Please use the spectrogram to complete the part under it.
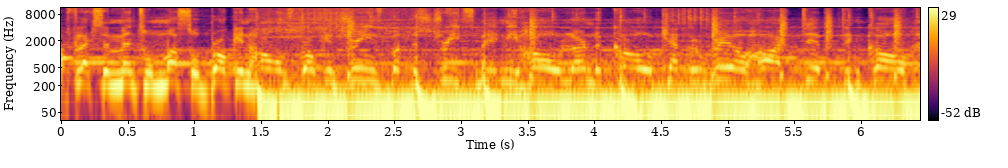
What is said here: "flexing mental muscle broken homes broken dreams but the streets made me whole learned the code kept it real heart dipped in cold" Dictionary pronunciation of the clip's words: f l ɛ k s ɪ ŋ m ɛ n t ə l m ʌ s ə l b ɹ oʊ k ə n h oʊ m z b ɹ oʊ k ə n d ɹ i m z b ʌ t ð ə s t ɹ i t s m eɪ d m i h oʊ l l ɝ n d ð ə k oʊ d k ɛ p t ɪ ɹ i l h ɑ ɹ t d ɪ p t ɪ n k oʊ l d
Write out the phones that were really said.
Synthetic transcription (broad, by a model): f l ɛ k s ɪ m ɛ n t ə l m ʌ s l b ɹ oʊ k ə n h oʊ m z b ɹ oʊ k ə n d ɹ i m z b ʌ t ð ə s t ɹ i t s m eɪ d m i h oʊ l l ɝ n ð ə k oʊ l k ɛ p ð ɪ ɹ i l h ɑ ɹ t d ɪ p t ɪ n k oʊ l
